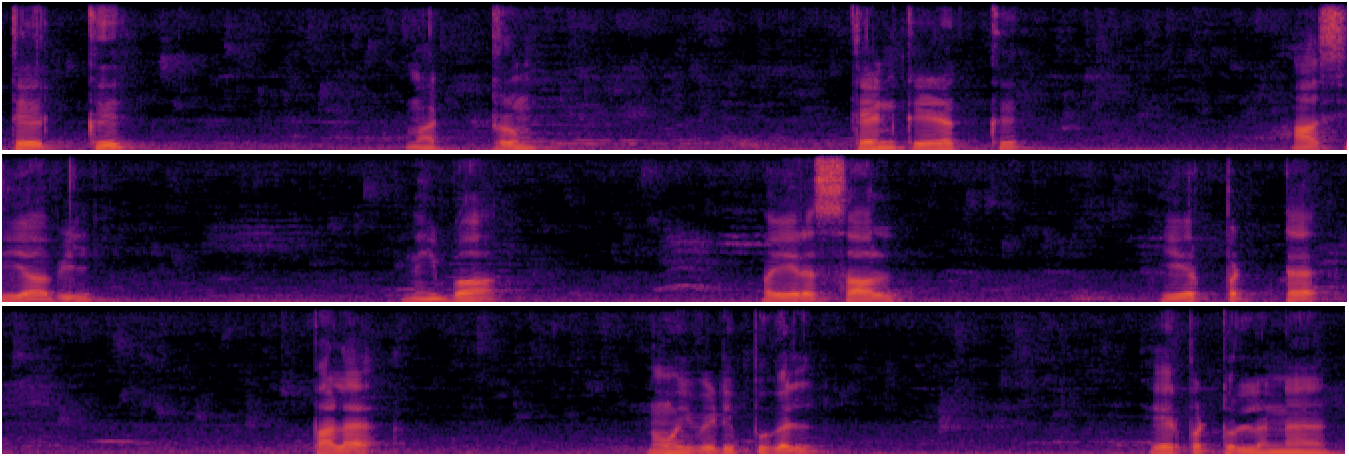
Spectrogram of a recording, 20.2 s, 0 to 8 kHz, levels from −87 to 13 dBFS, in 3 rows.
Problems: none marked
